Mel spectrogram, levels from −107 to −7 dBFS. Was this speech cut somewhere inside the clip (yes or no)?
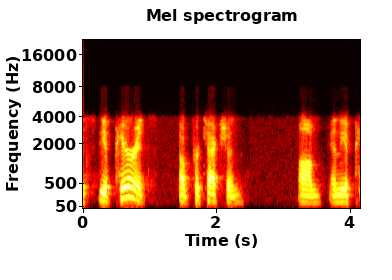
no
